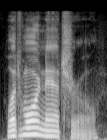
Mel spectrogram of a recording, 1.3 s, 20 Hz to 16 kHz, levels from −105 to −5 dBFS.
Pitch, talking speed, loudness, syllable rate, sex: 125 Hz, 135 wpm, -17 LUFS, 4.5 syllables/s, male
